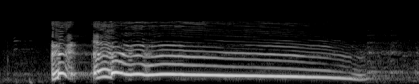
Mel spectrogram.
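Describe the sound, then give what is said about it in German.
A man's voice imitates a rooster crowing: two short clipped bursts, then a long sustained, slightly wavering call that slowly falls in pitch and fades out, heard alone without other talk. “Ich krähe und ihr lacht.”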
